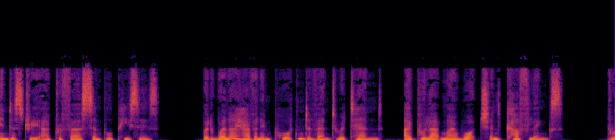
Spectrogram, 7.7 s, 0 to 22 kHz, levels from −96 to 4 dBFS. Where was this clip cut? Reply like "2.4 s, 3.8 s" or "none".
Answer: none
